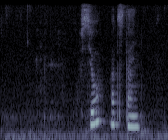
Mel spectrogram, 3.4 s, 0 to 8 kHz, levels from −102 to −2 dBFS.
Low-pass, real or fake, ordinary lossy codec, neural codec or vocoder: 7.2 kHz; real; none; none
